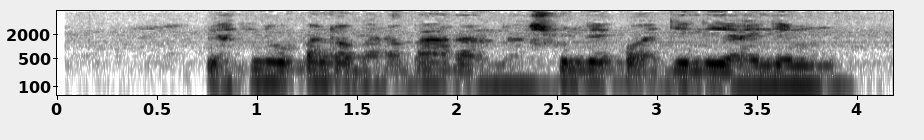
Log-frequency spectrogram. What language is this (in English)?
Swahili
